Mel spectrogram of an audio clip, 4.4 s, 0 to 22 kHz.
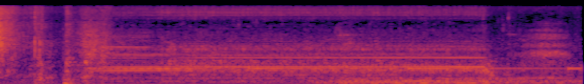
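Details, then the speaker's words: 2015 Chevy Cruze diesel after a fuel filter change, key on without cranking (repeated three times): steady mid-pitched hum for about three seconds, then a clean cutoff; normal fuel pump priming. "wait a few seconds you can hear you can hear the fuel pump kind of wool and then shut it back down and then repeat this three times"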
